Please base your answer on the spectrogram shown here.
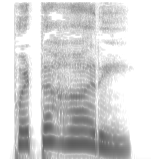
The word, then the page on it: ಪಟಹಾರಿ: Kannada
